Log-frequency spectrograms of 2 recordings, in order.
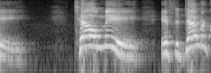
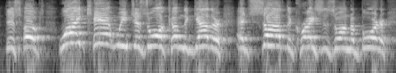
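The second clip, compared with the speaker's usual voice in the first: high, raised voice of indignant appeal; exasperated plea; 6 semitones higher than usual. Acted. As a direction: confront a politician with mounting exasperation. Acting out a plea to Jerry.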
